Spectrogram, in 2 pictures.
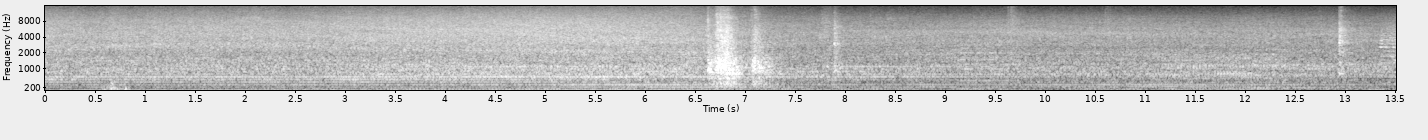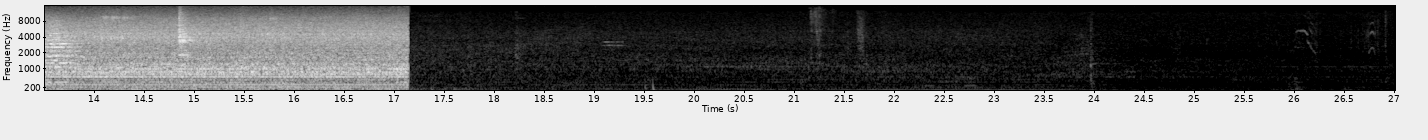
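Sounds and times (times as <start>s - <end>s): machine humming: 0.0s - 17.2s.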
